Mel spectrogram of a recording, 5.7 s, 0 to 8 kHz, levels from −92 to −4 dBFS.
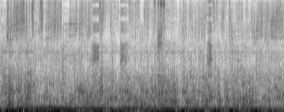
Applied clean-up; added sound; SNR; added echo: neural separator model SepFormer DNS4.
